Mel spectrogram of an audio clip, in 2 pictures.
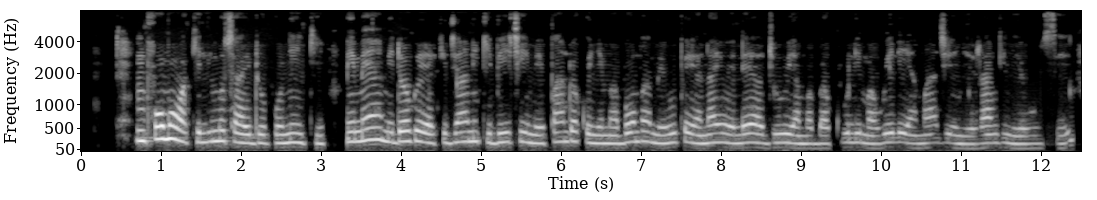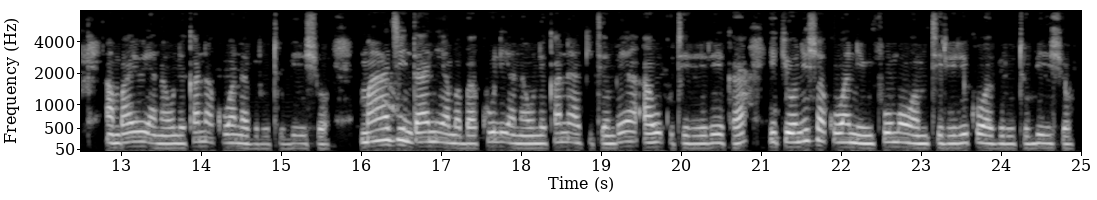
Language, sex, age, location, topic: Swahili, female, 25-35, Nairobi, agriculture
